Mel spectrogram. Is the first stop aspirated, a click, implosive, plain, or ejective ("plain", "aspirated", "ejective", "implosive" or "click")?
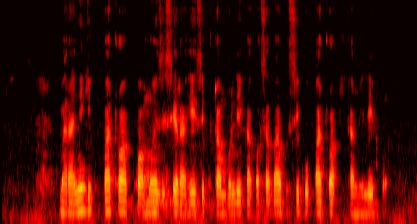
plain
